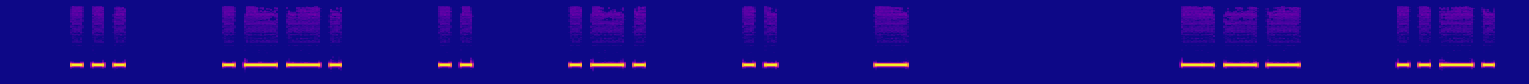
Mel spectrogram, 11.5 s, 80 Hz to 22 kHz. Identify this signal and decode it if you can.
Morse code, heard as a keyed tone, about 15 wpm, spaced as for 8 wpm, 1000 Hz. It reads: SPIRIT OF
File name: qotdfiles / 8wpm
